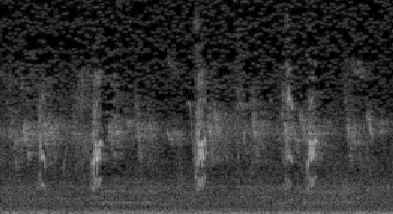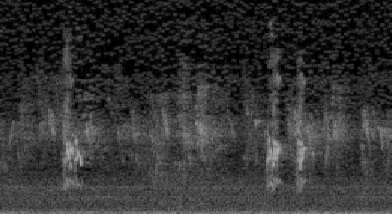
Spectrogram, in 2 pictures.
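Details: Nesting yellow-vented bulbuls outside a window, parent with chicks about to fledge; thin, clipped chirps repeat at irregular intervals of roughly one second against a dull low-frequency drone.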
